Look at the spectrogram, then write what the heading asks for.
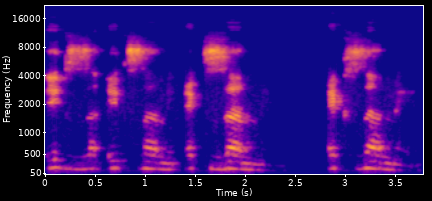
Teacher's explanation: tem o X precedido e seguido de vogal, ele vai ter som de Z, de exame, exame, exame, né?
